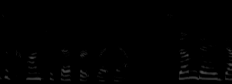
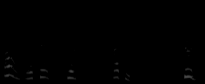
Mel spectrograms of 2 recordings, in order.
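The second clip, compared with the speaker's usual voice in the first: mock cheerful recovery; 6 semitones higher, faster than usual. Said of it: "she's like".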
